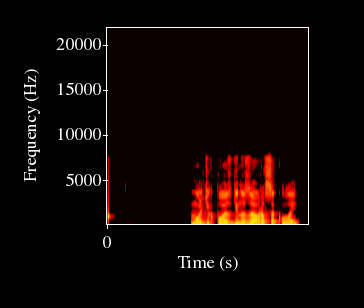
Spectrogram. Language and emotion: Russian, neutral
